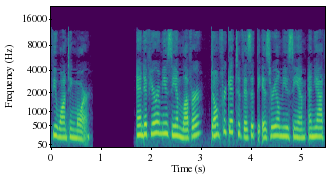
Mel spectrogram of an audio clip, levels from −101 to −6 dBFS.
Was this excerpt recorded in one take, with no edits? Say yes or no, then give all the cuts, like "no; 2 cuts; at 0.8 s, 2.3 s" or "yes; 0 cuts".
yes; 0 cuts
